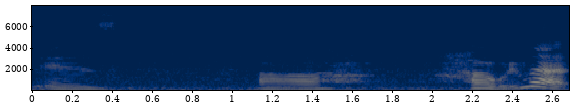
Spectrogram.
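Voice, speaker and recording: A woman talks in an American accent. The tone comes across bright and sharp. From California, US (Sacramento). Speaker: vlogger. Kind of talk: casual chat.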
